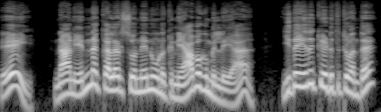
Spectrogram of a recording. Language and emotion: Tamil, angry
